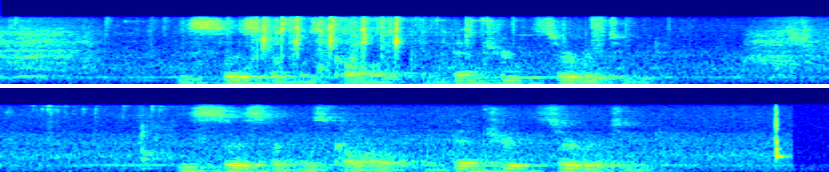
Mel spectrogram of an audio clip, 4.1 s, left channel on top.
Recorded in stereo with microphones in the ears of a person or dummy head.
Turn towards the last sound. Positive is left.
turn(degrees=85)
